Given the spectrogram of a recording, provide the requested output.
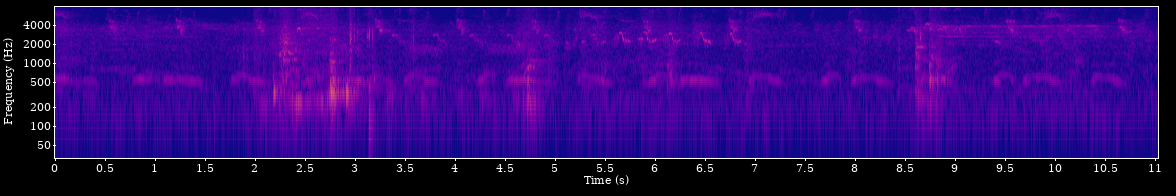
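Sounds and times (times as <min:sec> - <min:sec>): birds calling: 0:00.0 - 0:11.0.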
